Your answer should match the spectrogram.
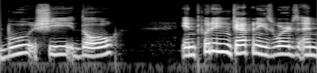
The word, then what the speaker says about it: Bushido: understanding feudalism and Bushido footnote pronounced bu she do in putting Japanese words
